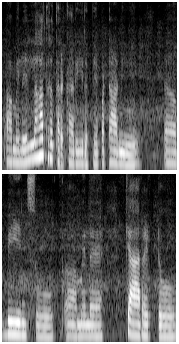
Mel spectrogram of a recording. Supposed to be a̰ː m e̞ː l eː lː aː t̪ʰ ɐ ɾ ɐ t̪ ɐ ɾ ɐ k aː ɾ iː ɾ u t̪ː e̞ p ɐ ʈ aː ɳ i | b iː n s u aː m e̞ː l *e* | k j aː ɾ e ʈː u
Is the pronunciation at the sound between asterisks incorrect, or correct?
correct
